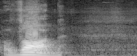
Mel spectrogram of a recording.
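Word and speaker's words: ض: It's pronounced very it has a difficult sound source, but we'll come to that later. Many people you can consider it close to dal and zal or dal, mix of these two, but the sound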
